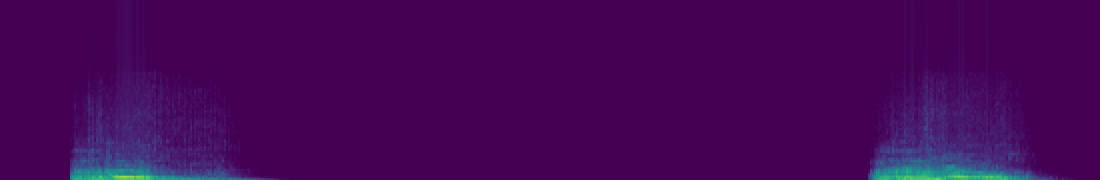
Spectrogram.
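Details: Two hoarse, harmonic roars from a hippo in the Congo, each lasting about a second and a half, separated by around four seconds of complete silence.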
